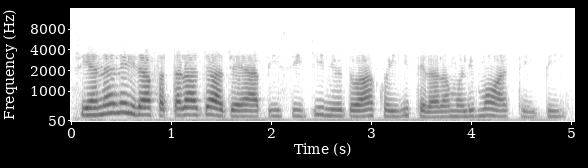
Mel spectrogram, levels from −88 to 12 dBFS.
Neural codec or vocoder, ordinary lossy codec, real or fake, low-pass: codec, 16 kHz, 0.4 kbps, LongCat-Audio-Codec; none; fake; 7.2 kHz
